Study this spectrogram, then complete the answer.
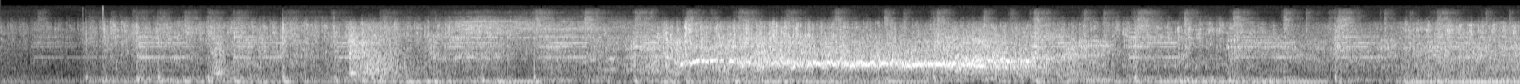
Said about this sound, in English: The undertakers get back into their car and give chase as Jack pulls out.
